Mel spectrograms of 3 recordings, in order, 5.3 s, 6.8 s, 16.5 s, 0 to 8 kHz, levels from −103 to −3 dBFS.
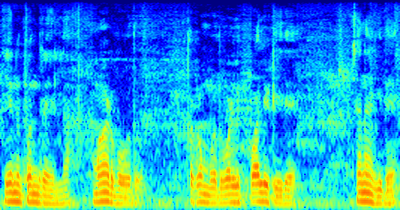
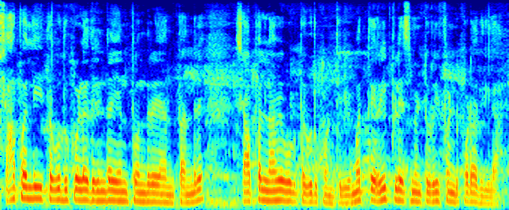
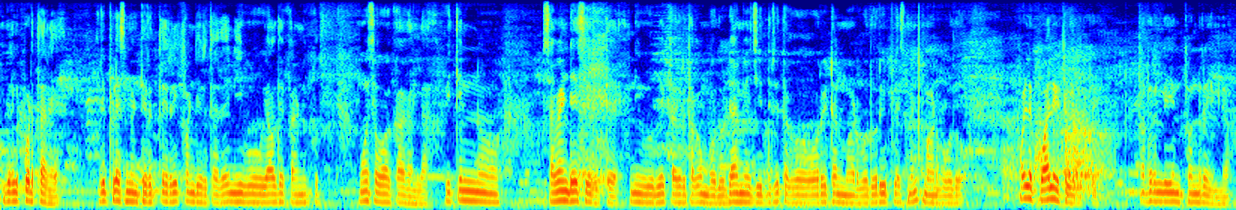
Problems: background sounds at intervals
